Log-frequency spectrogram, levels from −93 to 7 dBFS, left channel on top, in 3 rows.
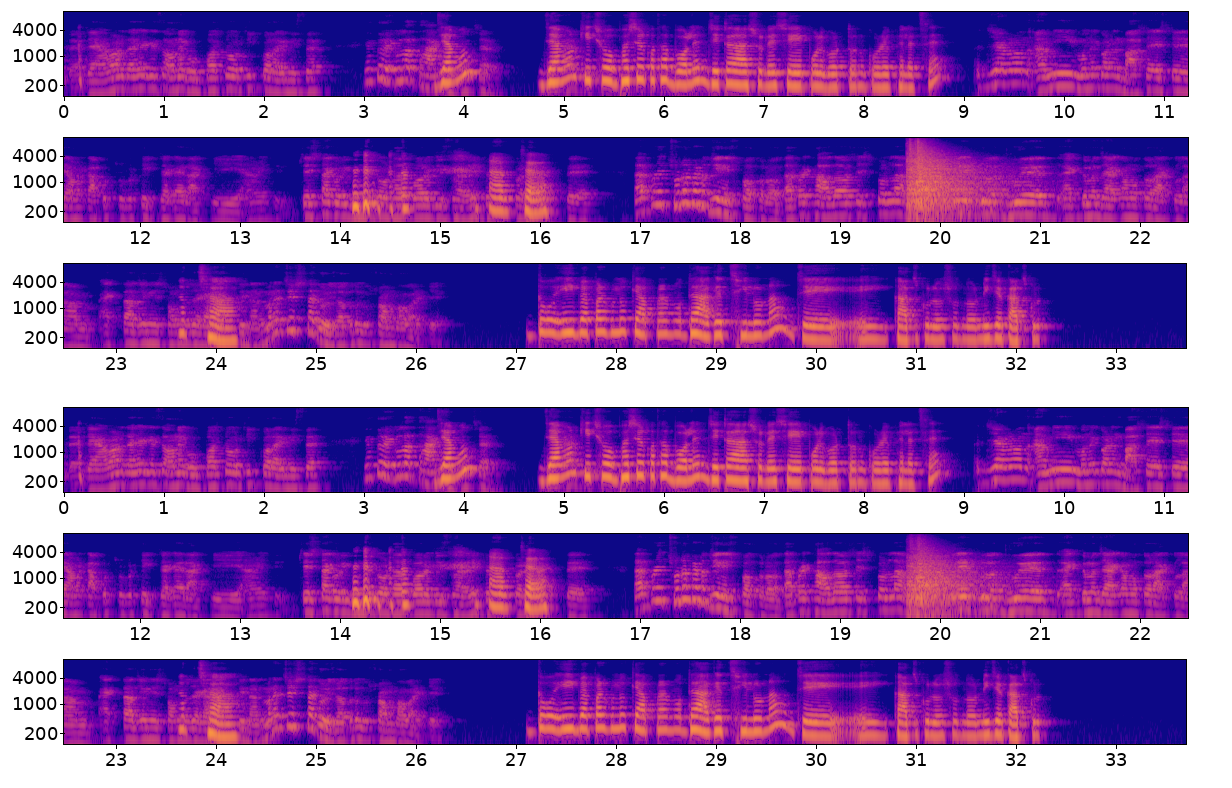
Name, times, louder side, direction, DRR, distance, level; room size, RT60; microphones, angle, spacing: voice 1, 0.0-2.5 3.0-4.2 5.0-5.1 9.1-16.5 16.9-19.7 20.1-26.2, right 1 dB, 50° right, -3 dB, 3.2 m, -42 dB
voice 2, 3.8-4.1 4.8-8.8 14.1-14.2 14.6-14.7 15.1-16.1 23.6-24.2 27.1-32.2, equal, 10° right, 7 dB, 0.6 m, -30 dB
Gunshot gunfire, 19.7-20.9, left 3 dB, 80° left, 1.3 m, -31 dB
11.5 x 4.9 x 5.7 m, 0.37 s
head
